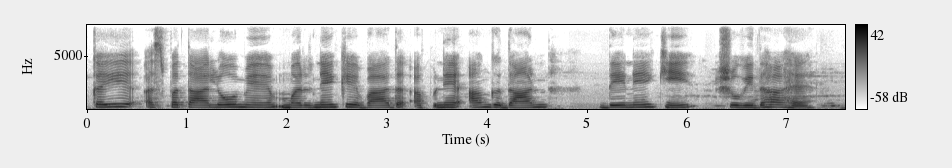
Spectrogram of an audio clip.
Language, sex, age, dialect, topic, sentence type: Hindi, female, 31-35, Marwari Dhudhari, banking, statement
